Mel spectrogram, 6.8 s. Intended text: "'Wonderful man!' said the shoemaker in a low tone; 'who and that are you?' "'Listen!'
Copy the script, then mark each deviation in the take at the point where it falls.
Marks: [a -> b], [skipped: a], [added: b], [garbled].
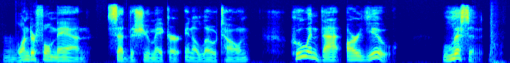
"'Wonderful man!' said the shoemaker in a low tone; 'who and that are you?' "'Listen!'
